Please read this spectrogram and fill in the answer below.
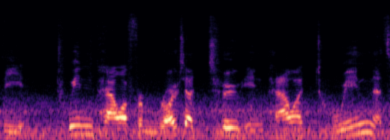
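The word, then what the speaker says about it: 2INpower: Okay, this week DCRainmaker put out his in-depth review of the twin power from Rota, 2 in power twin. That's how it's pronounced.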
